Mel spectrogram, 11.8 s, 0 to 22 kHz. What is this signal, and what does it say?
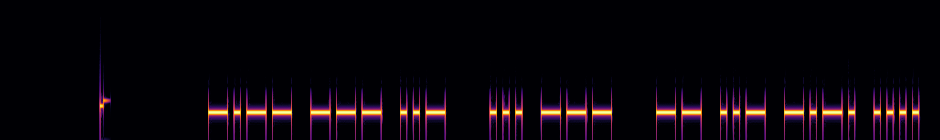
Morse code, heard as a keyed tone, about 15 wpm, 700 Hz. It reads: YOU SO MUCH
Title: Sets of 5 Words Encore2 15wpm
